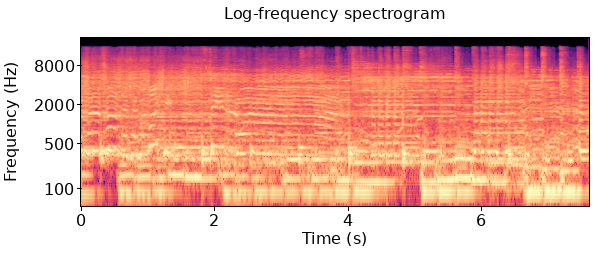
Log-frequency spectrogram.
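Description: A Mexican banda sinaloense playing live: a full brass band of trumpets, trombones and clarinets over a tuba bass line that steps from note to note.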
